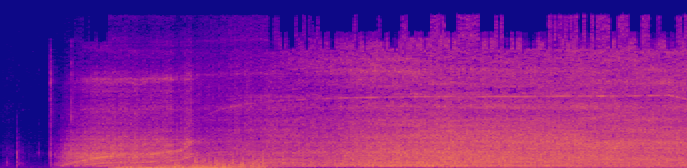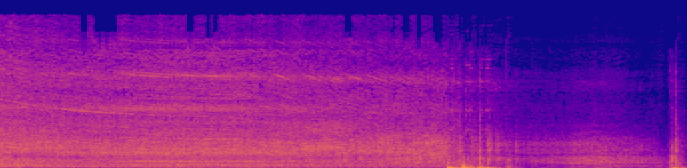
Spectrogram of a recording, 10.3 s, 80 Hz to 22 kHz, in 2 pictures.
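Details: Bosch GRW 11 E mixing drill after replacing worn brushes, where the customer had blamed the lead or switch: motor spins up to a steady high whir with no stutter or crackle, then winds down; runs healthy.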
